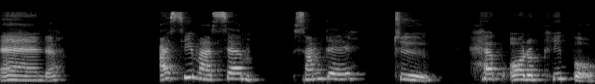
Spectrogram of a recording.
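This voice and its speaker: A woman with a Liberian accent talks with ordinary pitch variation. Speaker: author and public speaker. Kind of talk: podcast interview. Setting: video call.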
